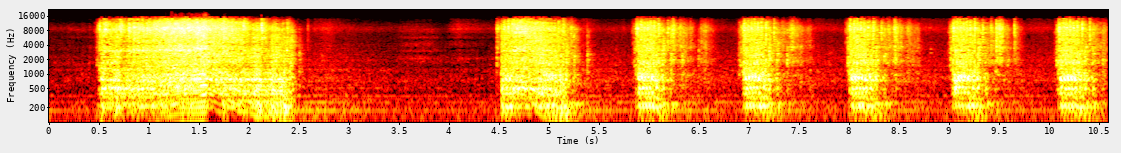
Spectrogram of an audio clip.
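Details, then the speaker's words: Homelite 150 chainsaw on full choke, owner trying to wet carb diaphragm with fuel: repeated rope pulls about a second apart give short rasping bursts that never catch; cranks without running, carb kit ordered, cause suspected. "If I can just get that diaphragm wet, if I can get some fuel to it, sometimes that's enough to bring them back to run a little bit to some capacity."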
